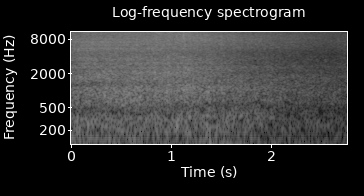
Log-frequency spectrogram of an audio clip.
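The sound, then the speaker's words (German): Roaring Pacific Ocean surf churns steadily behind rugged black lava rocks, a loud, dense wash of breaking waves with a gusty, wind-buffeted rumble, easing slightly toward the end. No voices are heard. “Hinter schroffen Steinen tobt das Meer.”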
